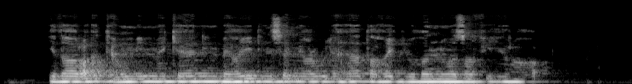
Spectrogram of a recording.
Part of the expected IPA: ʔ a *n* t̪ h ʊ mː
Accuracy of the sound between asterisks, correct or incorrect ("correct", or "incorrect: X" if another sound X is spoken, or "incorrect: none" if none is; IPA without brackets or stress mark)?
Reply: incorrect: none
